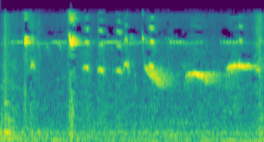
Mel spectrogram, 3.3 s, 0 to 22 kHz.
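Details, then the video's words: Green-winged saltator singing, used for warming up a cold bird; after scattered high chirps and clicks comes a run of clear whistles, first falling, then level and slightly rising, over a thin continuous high hum. "MELHOR VÍDEO PARA ESQUENTAR TRINCA FERRO FRIO 2024 | TRINCA FERRO JUDAS"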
